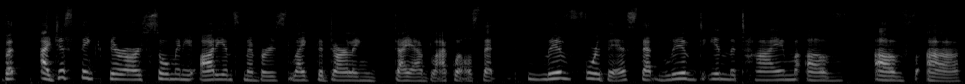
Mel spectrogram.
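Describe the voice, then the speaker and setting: A woman's voice: mid-range voice, a little slow, few pauses, sharp tone, no echo. Enthusiastic woman, slightly distant dry mic. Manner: enthusiastic, effusive. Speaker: podcast co-host. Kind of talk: casual conversational interview. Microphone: video call microphone.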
